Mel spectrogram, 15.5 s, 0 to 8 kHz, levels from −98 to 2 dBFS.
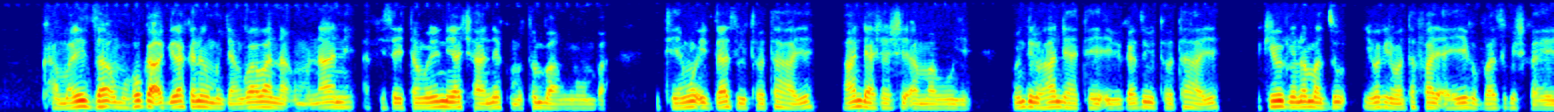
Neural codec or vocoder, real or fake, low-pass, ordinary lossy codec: none; real; 7.2 kHz; Opus, 32 kbps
